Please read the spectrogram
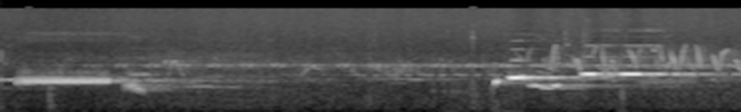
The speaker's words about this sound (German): Der Butcherbird, zu Deutsch Würgekrähe oder auch Flötenvogel genannt, in einer Aufnahme der Musikwissenschaftlerin Hollis Taylor aus Sydney.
